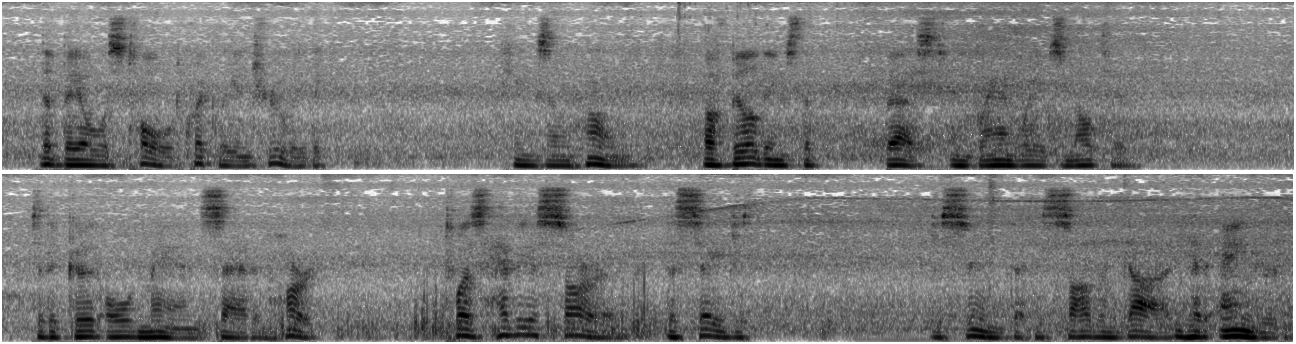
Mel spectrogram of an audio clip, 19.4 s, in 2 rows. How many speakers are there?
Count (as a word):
one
